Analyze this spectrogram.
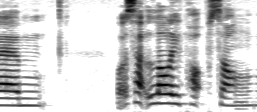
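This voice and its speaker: Against a silent background in a very clean recording, a woman speaks fairly slowly at medium pitch with fairly even intonation. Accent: English. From England. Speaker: podcast co-host. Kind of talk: casual chat.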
